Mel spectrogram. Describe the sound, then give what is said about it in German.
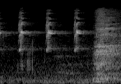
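A common blackbird gives three short, sharp calls in an even rhythm, moderately loud, followed by a brief hissy rush of noise. No one speaks. “ich habe den Eindruck, die Amsel will da auch mitschnabeln”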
